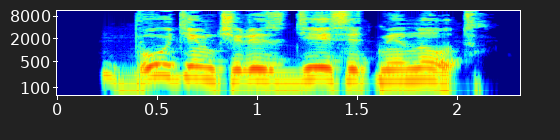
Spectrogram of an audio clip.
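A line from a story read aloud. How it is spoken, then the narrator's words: Shout. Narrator (Russian): крикнул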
